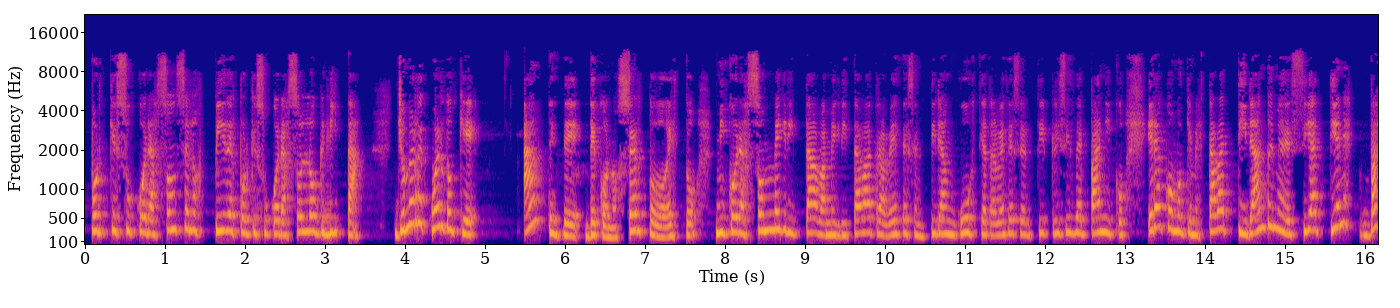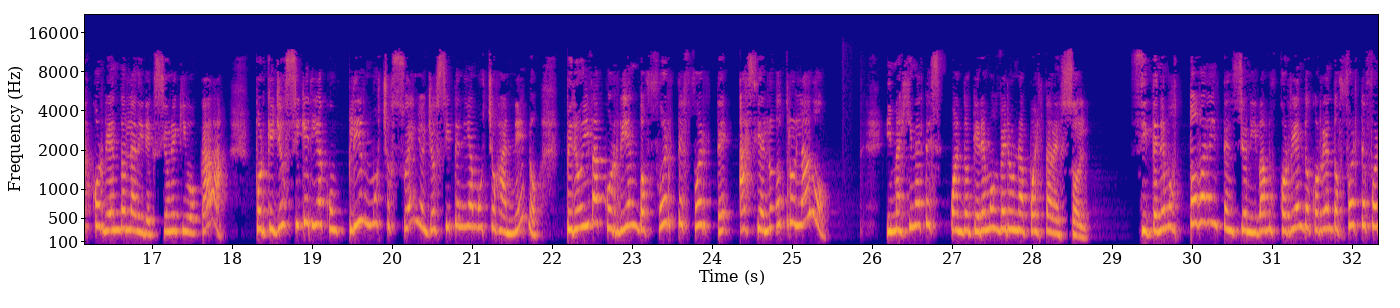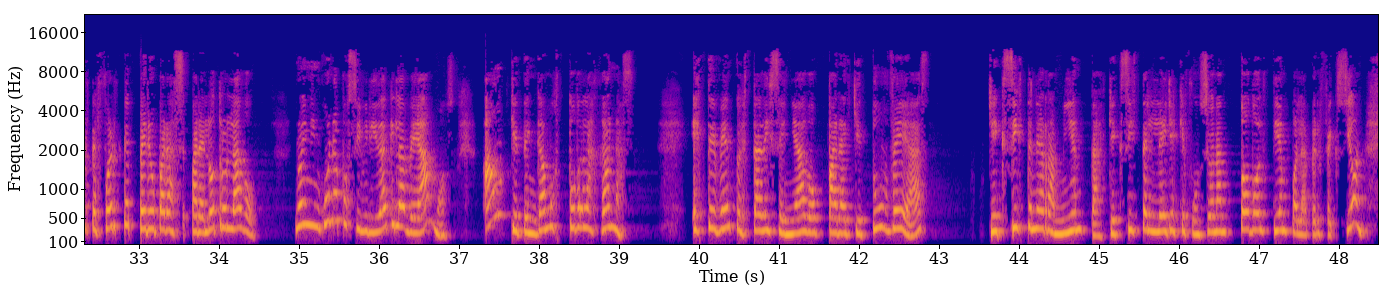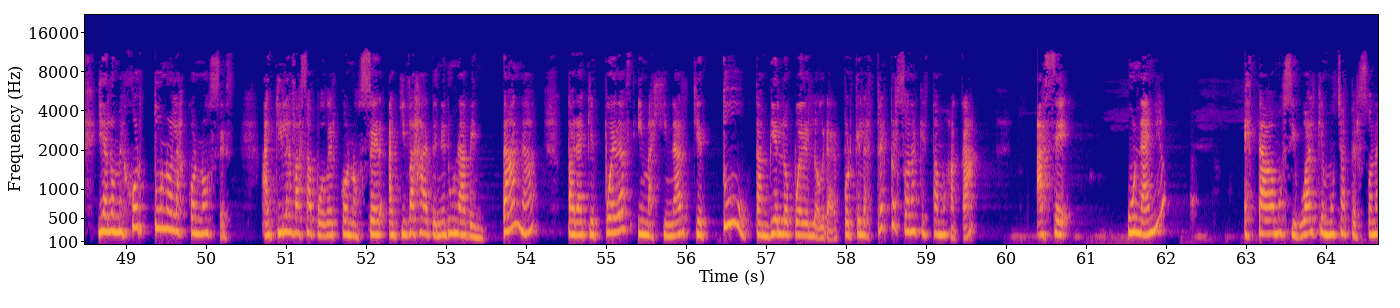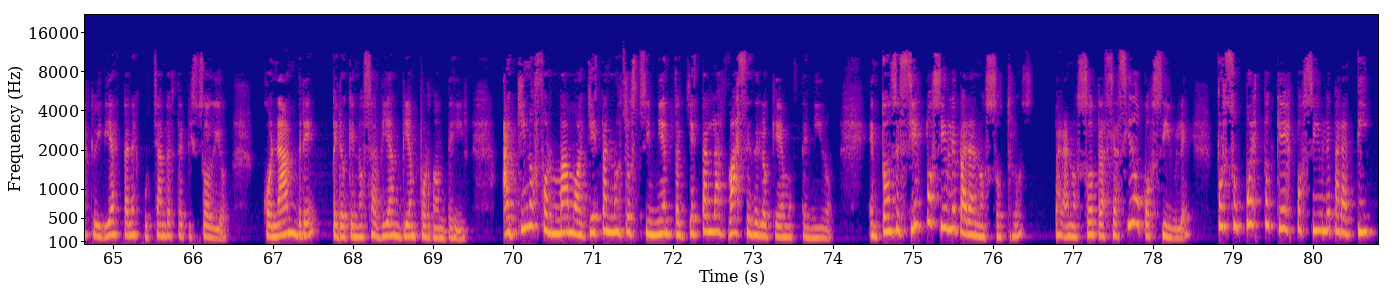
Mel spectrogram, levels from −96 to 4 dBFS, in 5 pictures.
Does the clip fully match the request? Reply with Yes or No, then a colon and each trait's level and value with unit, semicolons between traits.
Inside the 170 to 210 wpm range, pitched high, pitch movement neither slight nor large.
No: average, 175 wpm; very high, 260 Hz; wide, 6.0 semitones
